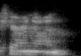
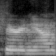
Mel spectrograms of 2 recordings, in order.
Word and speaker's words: Carignan: you have to say Carignan? You have to say there's Carignan and Carignana, I believe, are both there, but I use the Spanish pronunciation because that's who I am.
